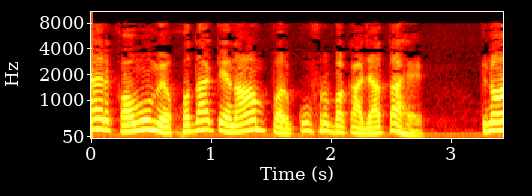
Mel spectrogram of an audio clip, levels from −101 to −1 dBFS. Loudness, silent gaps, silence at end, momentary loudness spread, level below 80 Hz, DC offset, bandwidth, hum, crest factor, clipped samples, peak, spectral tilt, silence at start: -17 LUFS; none; 0 s; 8 LU; -56 dBFS; under 0.1%; 8.4 kHz; none; 14 dB; under 0.1%; -2 dBFS; -7.5 dB/octave; 0 s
